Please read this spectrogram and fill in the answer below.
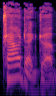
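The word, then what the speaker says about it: Traldragdubh: It contained a warrant for conducting me and my retinue to Trowdagdrub or Trildrogdrib. for it is pronounced both ways, as near as I can remember, by a party of 10 horse.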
